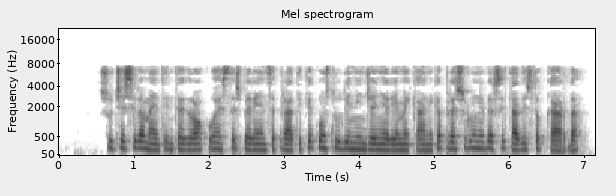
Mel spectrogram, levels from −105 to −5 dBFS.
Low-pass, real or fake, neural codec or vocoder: 7.2 kHz; real; none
